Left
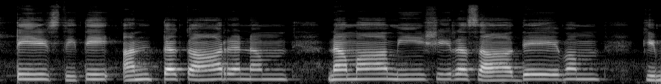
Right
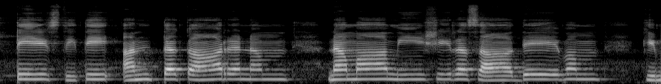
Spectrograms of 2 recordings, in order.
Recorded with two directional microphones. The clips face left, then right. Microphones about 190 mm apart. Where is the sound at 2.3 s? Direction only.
45° left (ahead or behind).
